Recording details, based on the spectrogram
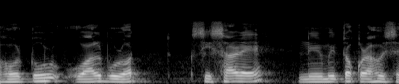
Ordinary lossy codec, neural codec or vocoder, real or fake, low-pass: none; none; real; none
